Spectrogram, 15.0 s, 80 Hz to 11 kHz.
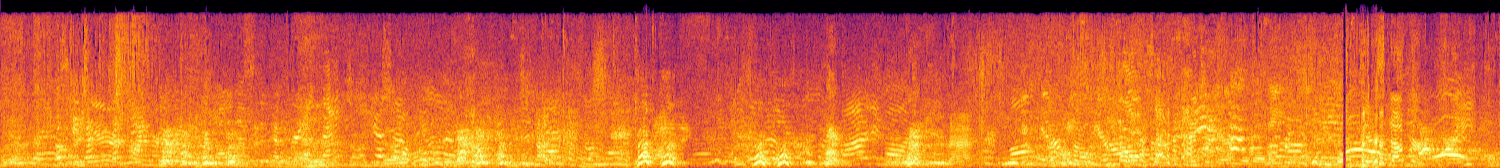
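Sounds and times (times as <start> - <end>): people talking: 0.0 - 15.0
dogs barking: 1.5 - 2.7, 4.4 - 5.4, 6.3 - 9.6.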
